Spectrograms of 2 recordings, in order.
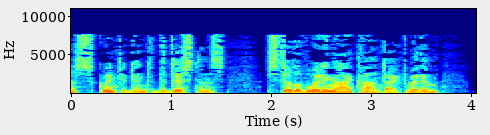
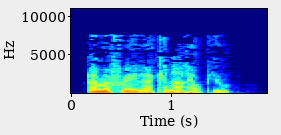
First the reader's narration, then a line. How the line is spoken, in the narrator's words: she said quietly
